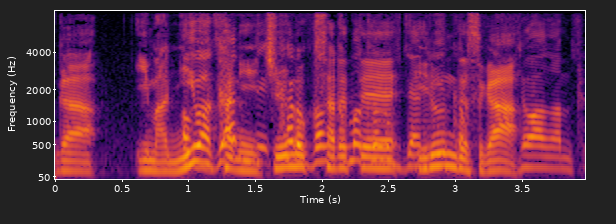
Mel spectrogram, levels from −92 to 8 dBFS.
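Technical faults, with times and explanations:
No technical faults can be heard in this speech clip. It has passed through a call's microphone processing, which trims the lowest bass and leaves nothing above 8 kHz, as that path normally does.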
